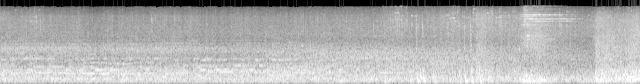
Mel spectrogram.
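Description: Rain patters down steadily.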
